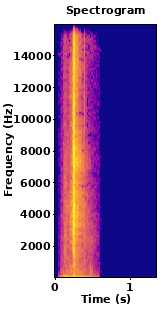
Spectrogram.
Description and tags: Classic clipper lighter
collection, lighter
